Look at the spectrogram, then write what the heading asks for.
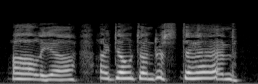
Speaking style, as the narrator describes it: the woman wailed

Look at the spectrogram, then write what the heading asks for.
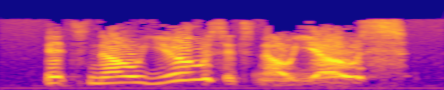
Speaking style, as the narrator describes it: she cried

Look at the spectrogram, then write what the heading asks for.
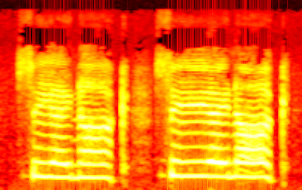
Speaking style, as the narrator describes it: a roaring cry of

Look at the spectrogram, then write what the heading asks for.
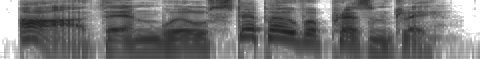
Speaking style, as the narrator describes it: said the Colonel, coolly

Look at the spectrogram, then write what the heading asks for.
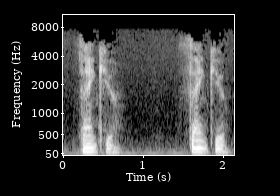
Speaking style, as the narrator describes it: her murmuring

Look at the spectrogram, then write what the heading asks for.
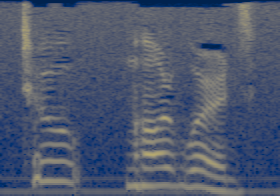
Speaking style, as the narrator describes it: Between gasps, she said

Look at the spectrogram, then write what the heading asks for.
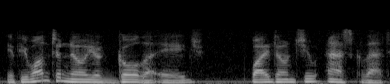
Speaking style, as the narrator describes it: His voice coldly accusing, Teg said

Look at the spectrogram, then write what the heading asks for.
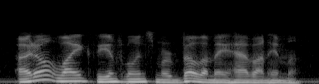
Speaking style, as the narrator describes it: Belanda said

